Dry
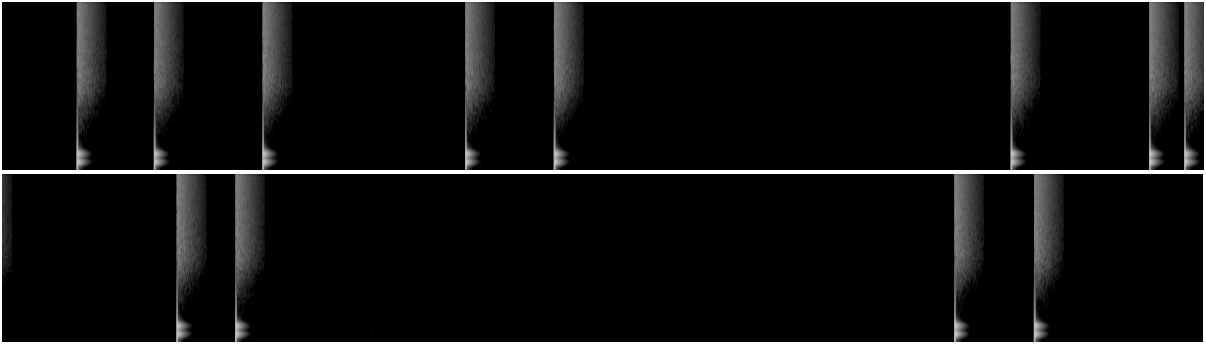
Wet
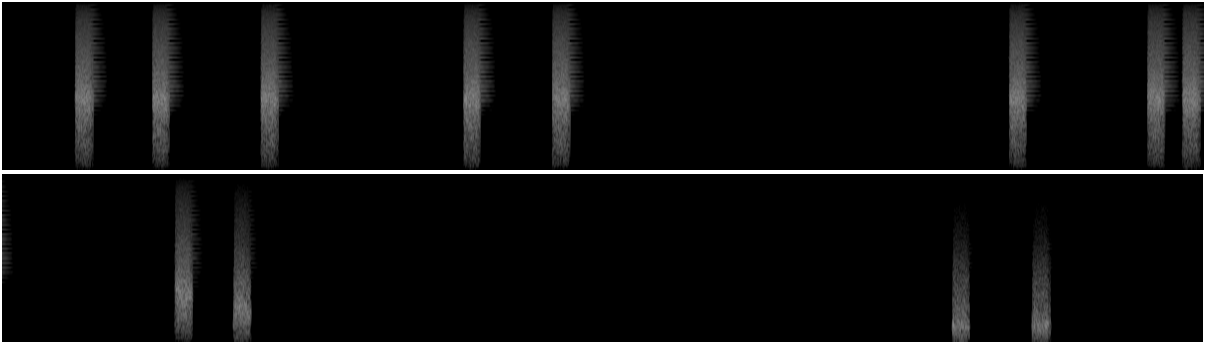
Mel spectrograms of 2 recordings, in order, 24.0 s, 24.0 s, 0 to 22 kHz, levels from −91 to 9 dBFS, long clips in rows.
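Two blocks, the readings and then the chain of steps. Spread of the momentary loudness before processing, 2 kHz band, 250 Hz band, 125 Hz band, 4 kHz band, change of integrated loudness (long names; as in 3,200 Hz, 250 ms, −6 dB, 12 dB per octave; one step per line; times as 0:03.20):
12 LU, +6.0 dB, −34.5 dB, below −35 dB, −8.5 dB, −15.0 dB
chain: every partial snapped to a pitch grid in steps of 2 semitones
brickwall limiter −7.5 dBFS, peak gain reduction 8.5 dB
wrap-around overflow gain 20.5 dB
band-pass filter sweep 2,000 Hz → 410 Hz, 0:13.15–0:15.22
multiband upward and downward expander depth 70%
level −3.5 dB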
